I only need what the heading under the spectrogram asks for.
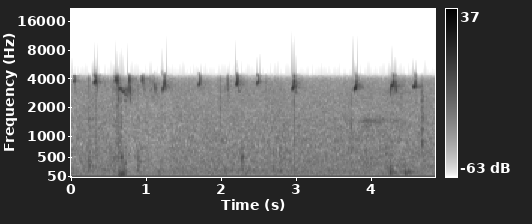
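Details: One-day-old chicken chicks recorded in 2014: many soft, high, short peeps scattered irregularly over a steady hiss, with a few faint clicks.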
